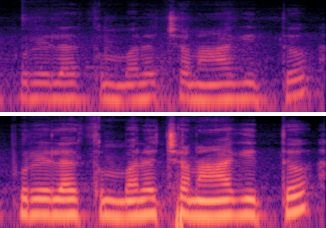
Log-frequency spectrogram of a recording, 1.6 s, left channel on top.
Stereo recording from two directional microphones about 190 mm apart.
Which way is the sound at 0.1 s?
50° right (ahead or behind).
